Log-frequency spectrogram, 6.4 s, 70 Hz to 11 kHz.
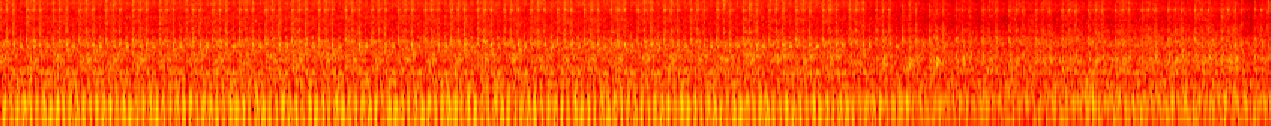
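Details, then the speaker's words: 2004 VW Beetle TDI with BEW PD diesel, P1666 injector and P0301 misfire codes; ECU has shut off the number one injector; rough lumpy idle with uneven beat; misfiring cylinder from dead injector. "see the motor still misfiring like crazy"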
